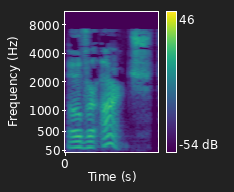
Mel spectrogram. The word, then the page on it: overarch: British English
